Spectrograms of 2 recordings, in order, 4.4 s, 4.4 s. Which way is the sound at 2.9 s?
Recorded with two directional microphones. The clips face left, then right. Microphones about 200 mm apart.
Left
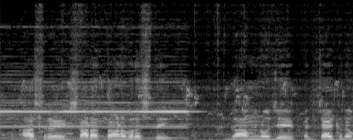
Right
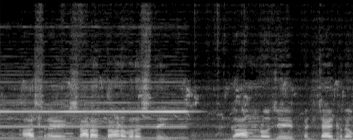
20° left (ahead or behind).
